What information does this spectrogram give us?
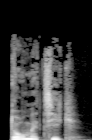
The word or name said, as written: dogmatik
